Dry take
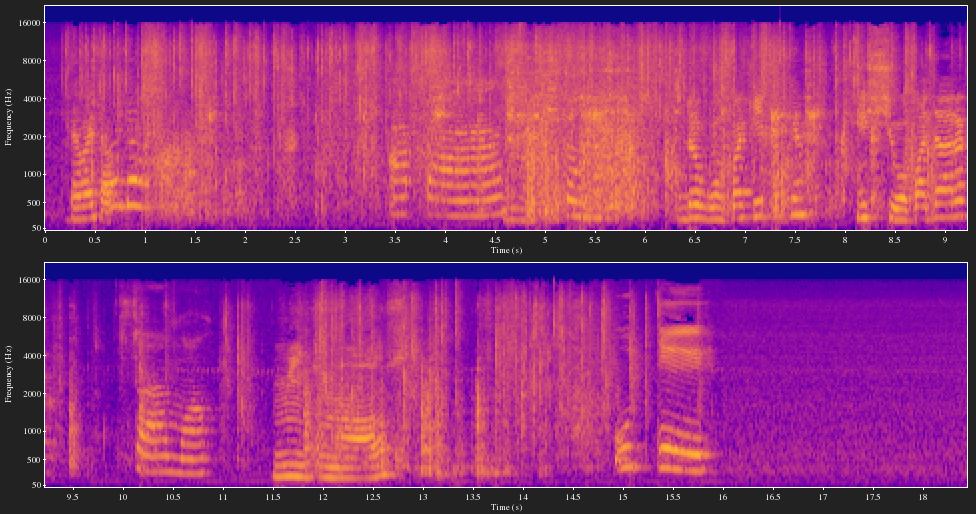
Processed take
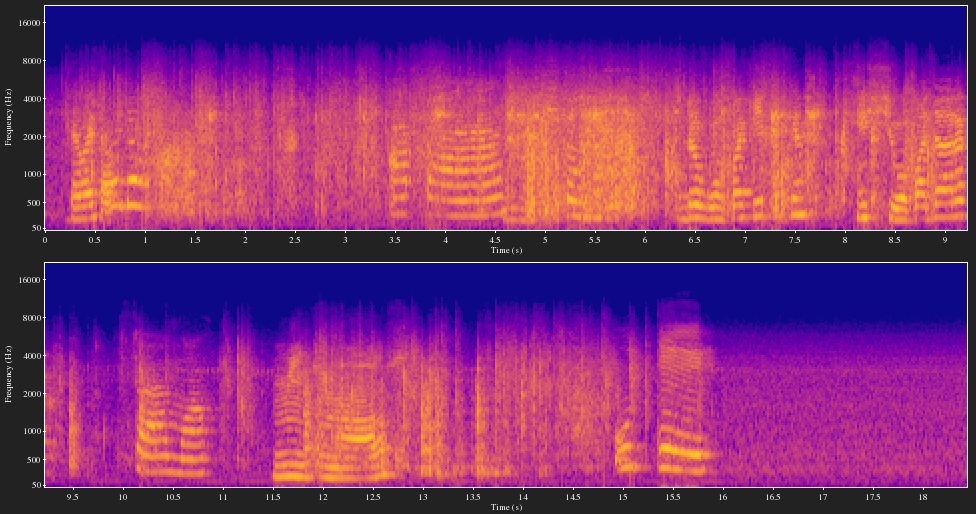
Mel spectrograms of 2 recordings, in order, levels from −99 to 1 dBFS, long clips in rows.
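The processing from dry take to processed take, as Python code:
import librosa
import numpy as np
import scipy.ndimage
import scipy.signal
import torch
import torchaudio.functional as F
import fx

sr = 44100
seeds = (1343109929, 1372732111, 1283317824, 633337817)

y = fx.self_delay(x, sr, depth_ms=0.057)
y = scipy.signal.sosfilt(scipy.signal.butter(4, 3300.0, 'lowpass', fs=sr, output='sos'), y)
y = F.gain(torch.from_numpy(y), 6.0).numpy()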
